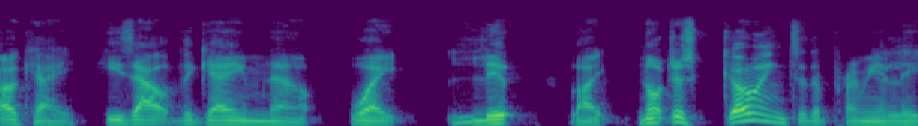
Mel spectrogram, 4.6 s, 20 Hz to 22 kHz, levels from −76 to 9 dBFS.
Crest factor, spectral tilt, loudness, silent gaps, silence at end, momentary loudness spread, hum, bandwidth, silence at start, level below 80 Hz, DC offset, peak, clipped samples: 18 dB; -5.5 dB/octave; -19 LUFS; none; 0 s; 10 LU; none; 12.5 kHz; 0 s; -54 dBFS; under 0.1%; 0 dBFS; under 0.1%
